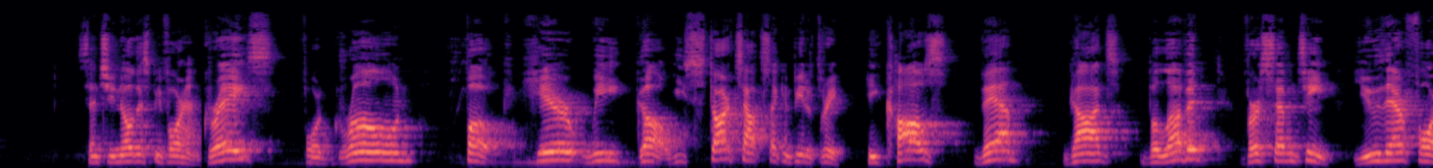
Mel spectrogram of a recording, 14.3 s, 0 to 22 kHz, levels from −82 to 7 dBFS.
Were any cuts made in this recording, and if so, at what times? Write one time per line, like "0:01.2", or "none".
0:02.0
